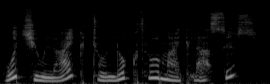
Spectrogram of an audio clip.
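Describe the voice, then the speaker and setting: Storybook elderly neighbour lady, voiced by a female reader: kindly, inquisitive, slow and lilting. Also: mid-range voice, sing-song, a little mellow, husky, no echo, clean studio sound, full character voice. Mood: gently inquiring.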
